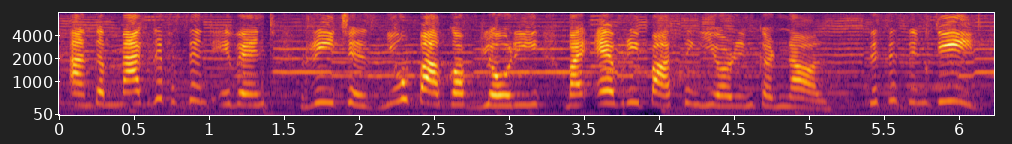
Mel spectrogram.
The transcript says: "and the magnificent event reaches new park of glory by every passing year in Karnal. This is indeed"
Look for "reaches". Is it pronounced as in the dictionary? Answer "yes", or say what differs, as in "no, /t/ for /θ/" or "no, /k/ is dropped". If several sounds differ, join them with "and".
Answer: yes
